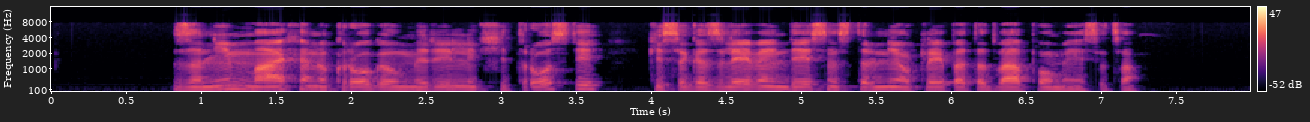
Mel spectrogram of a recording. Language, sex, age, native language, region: Slovenian, male, 18-29, Slovenian, Central Slovenia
